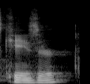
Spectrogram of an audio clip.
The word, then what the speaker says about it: Khaizer: Sup, it's Khaizer, but sup. – Fuck, what's up, guys? – It's Khaizer and Harlee, guys. Say what's up. – Sup. He pronounced my name wrong. It's Khaizer.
